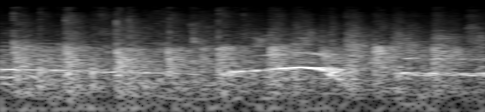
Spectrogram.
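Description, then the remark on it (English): An audience applauds as the speakers of an evening talk are introduced, with a steady, dense patter of many hands clapping at even loudness, and a faint voice or tone slides through the crowd noise. “If you guys want to applaud.”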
